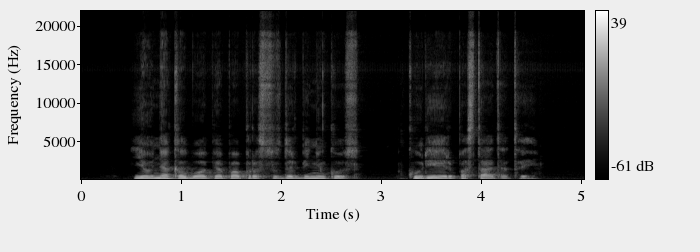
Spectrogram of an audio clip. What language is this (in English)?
Lithuanian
